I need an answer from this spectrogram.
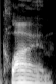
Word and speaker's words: climb: But watch out, because the B is sometimes silent too, like in climb.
